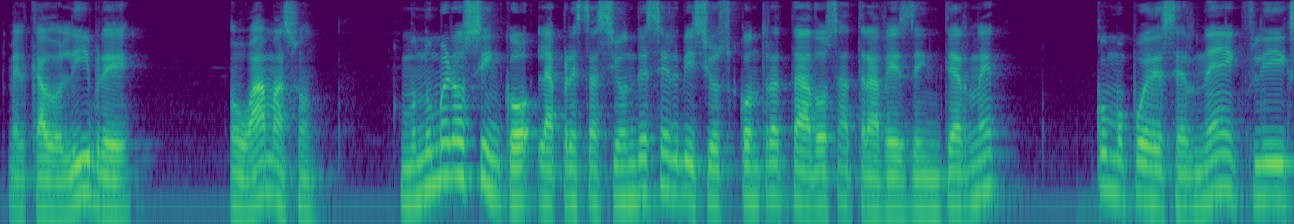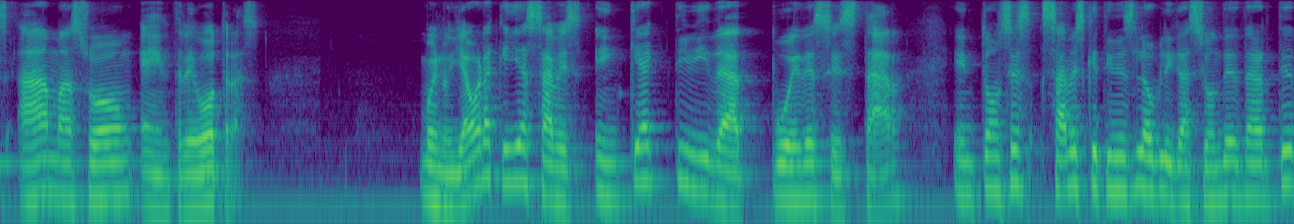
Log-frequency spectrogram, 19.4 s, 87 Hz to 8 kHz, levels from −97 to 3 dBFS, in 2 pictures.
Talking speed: 130 wpm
